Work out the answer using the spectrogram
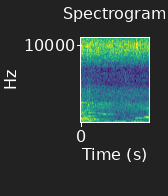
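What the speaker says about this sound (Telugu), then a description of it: "ఇది బాగా మసిలిన తర్వాత ఉల్లిపాయలు కూడా వేసుకోవాలండి" Sliced onions frying in hot oil, a dense close-up sizzle and crackle that runs steadily without pause and with no voices over it.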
